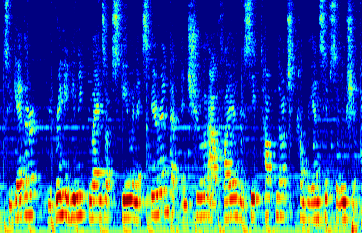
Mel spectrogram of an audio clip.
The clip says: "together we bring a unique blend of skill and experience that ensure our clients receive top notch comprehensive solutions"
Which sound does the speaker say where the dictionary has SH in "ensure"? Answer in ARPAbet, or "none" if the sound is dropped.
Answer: SH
